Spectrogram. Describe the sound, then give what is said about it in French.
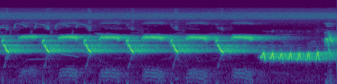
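A nightingale sings cheerfully: six clear, sweeping whistled notes repeated at an even pace, then a rapid, buzzy trill at a lower pitch. The song is fairly loud and stands alone. “La rossignolette hoche la tête et se met à chanter gaiement.”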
